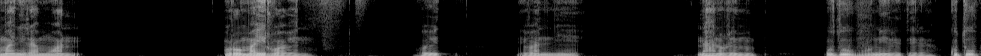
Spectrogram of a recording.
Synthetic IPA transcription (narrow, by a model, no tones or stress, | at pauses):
majneɾamoan | oɾomajɾuaβen | oit̚ | eβanːe | nanoɾem | ut̬upṵniɾoteɾiakutup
